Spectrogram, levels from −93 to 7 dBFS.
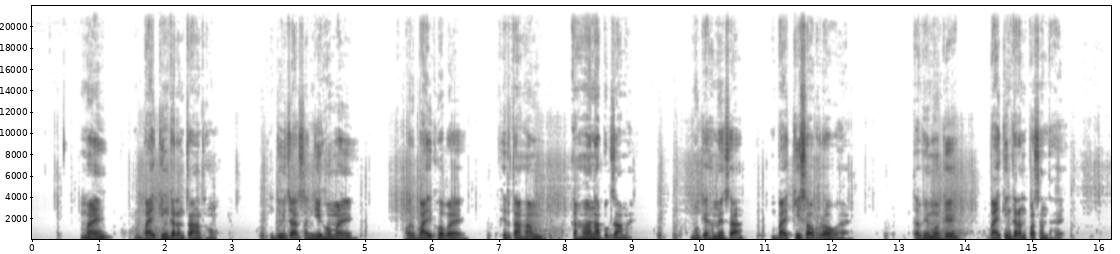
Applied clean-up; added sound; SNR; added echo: classical method spectral subtraction.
